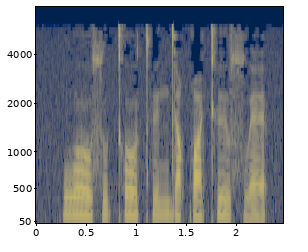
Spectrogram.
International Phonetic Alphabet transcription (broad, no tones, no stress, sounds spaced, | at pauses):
w o sʷ i kʰ o tʰ ɨ n d ɨ qʷ i kʰ ɨ sʷ ɛ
